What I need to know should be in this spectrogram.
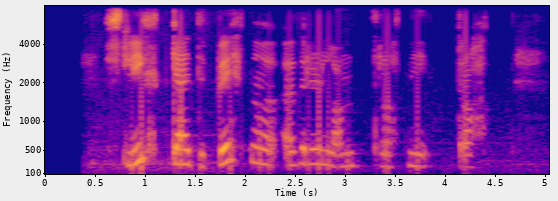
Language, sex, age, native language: Icelandic, female, 12, Icelandic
